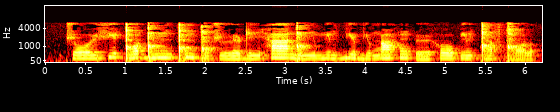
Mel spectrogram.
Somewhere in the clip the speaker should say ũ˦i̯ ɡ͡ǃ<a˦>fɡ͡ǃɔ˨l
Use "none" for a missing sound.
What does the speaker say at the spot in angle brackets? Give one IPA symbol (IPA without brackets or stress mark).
a˦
